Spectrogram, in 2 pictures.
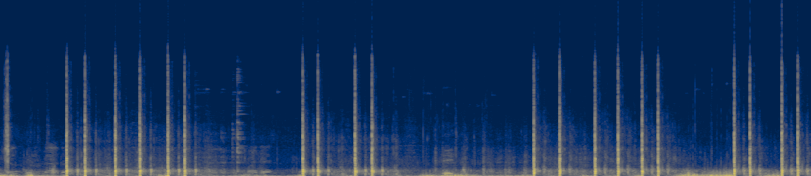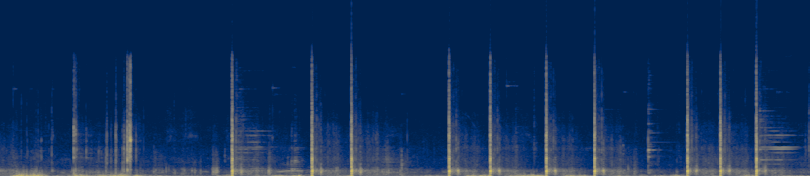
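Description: Semi-automatic pistol shots fired rapidly, mostly in quick pairs, with short pauses between strings.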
